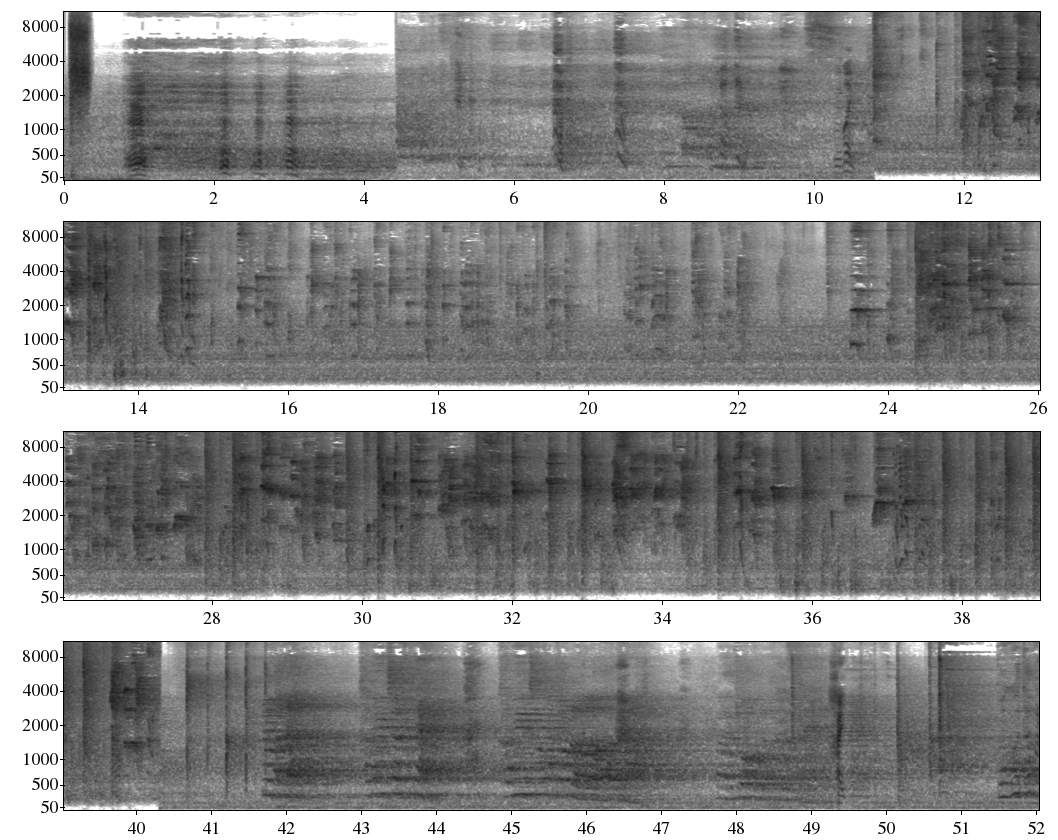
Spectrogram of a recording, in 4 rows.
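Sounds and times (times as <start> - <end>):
sneakers squeaking on wooden floor: 23.5 - 40.4.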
